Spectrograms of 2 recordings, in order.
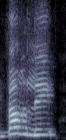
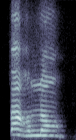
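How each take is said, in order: First: The ending is an open e sound. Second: The ending is a nasal vowel. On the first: The speaker calls it right. "c'est parler" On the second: The speaker calls it wrong. "On ne dit pas parlant"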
